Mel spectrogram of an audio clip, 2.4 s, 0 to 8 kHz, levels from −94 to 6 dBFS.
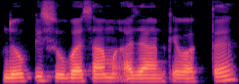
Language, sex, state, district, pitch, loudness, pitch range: Hindi, male, Uttar Pradesh, Varanasi, 120 Hz, -22 LUFS, 115-125 Hz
